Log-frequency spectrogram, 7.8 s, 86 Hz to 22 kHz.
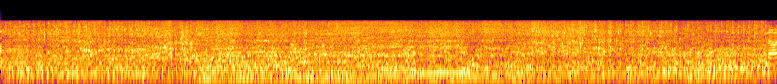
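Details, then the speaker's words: Honda BF75 four-stroke short-shaft outboard started on the first pull and run in gear at full throttle. A smooth, even, quiet drone with no knocks or misses; excellent condition. "here it is running absolutely excellent condition great for little fishing boat troll all day good efficiency"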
